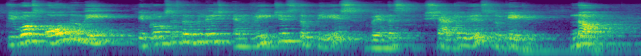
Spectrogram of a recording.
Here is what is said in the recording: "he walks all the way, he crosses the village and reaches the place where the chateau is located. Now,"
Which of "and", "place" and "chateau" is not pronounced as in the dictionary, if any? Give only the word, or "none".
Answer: none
